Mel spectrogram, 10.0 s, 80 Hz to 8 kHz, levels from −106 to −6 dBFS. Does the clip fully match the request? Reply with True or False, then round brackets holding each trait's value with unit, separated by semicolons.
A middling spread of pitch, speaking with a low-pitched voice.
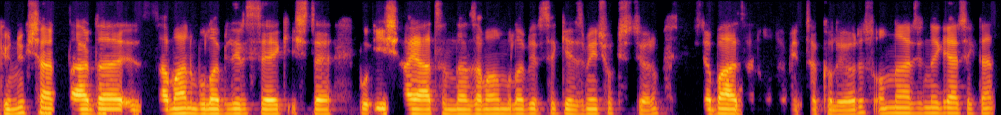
False (1.6 semitones; 120 Hz)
